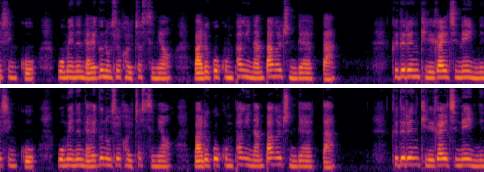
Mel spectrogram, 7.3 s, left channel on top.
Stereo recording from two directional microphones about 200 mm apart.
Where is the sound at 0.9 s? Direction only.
40° right (ahead or behind).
